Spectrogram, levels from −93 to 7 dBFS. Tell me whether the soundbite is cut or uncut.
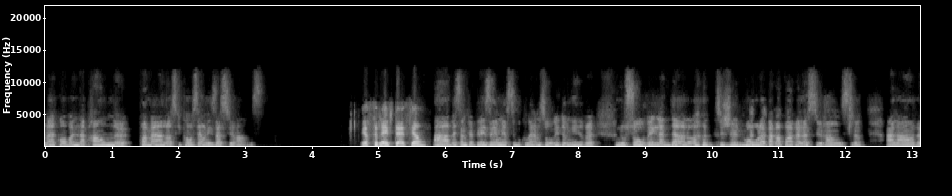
cut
